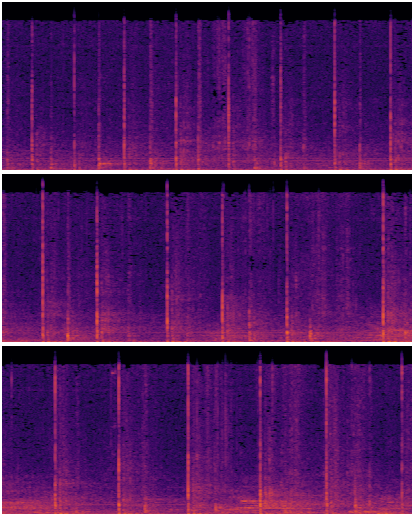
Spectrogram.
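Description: A soccer ball being juggled, the player's foot and knee tapping it in a steady run of sharp touches, about three a second.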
